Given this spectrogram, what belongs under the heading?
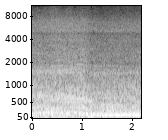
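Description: A 2022 Volkswagen GTI engine rumbles steadily from inside the cabin, with a brief quick dip in pitch as the 7-speed DSG dual-clutch gearbox shifts.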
